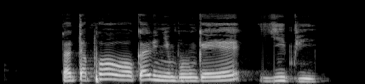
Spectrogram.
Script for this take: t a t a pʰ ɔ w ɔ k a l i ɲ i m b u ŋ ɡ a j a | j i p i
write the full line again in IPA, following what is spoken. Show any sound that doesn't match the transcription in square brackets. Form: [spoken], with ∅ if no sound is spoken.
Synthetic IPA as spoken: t a t a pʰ ɔ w ɔ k a l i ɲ i m b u ŋ ɡ [ɛ] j [ɛ] | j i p i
